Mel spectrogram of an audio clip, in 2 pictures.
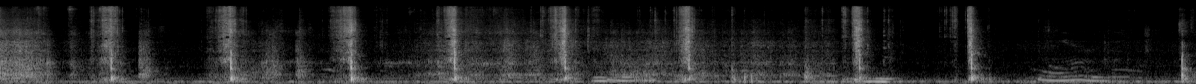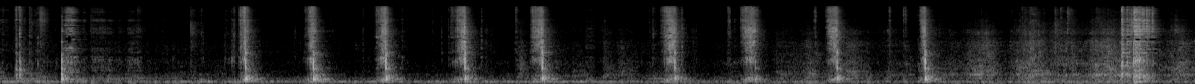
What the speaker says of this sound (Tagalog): So, slice lang natin siya ng maliit.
